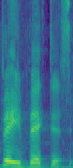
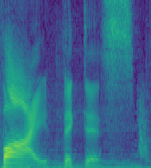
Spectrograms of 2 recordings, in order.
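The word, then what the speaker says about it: vae victis: was talking about it too but it's not pronounced fave victus is pronounced by victus i actually had to look this up and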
